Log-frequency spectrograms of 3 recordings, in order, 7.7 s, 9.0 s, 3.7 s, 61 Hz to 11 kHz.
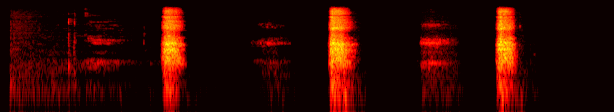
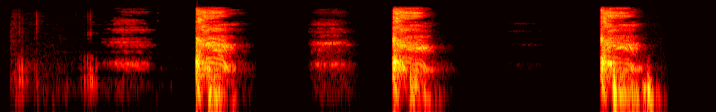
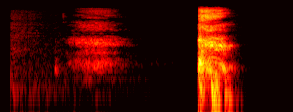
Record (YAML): exhalation_length: 7.7 s
exhalation_amplitude: 29340
exhalation_signal_mean_std_ratio: 0.23
three_cough_length: 9.0 s
three_cough_amplitude: 32767
three_cough_signal_mean_std_ratio: 0.28
cough_length: 3.7 s
cough_amplitude: 27881
cough_signal_mean_std_ratio: 0.25
survey_phase: beta (2021-08-13 to 2022-03-07)
age: 18-44
gender: Female
wearing_mask: 'No'
symptom_none: true
symptom_onset: 12 days
smoker_status: Never smoked
respiratory_condition_asthma: false
respiratory_condition_other: false
recruitment_source: REACT
submission_delay: 2 days
covid_test_result: Negative
covid_test_method: RT-qPCR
